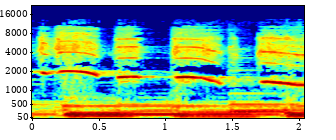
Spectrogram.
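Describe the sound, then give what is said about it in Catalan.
Shrill whistling made with the tongue between the teeth: a few sustained high notes, each sliding slightly downward, over a steady low drone, with no talk. “Sí, aquesta manera de xiular també, que és amb la llengua així entre les dents, aquesta cosa també crida bastant l'atenció.”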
